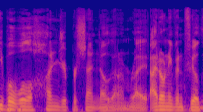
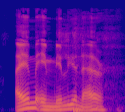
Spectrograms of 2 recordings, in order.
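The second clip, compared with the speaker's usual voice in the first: put-on Indian accent, boastful tone. Friends trading accent attempts, one doing an Indian accent. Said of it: "Can you do an Indian accent?".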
